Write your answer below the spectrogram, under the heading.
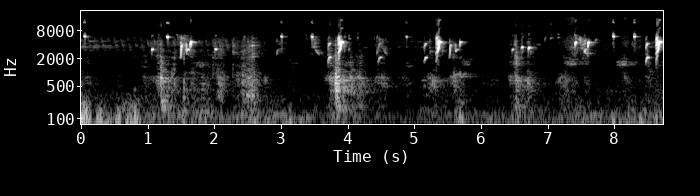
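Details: Female European goldfinch calling for a male to mate; sharp high chirps and brief twittering phrases repeated irregularly throughout, with gaps of quiet between.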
